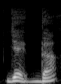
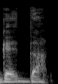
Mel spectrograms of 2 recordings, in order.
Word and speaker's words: Gedda: Presto abbandonato dai genitori, è adottato dalla zia Olga, dalla quale prenderà il cognome Gedda, secondo la dizione svedese, ma siamo ormai abituati alla pronuncia germanica Gedda.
